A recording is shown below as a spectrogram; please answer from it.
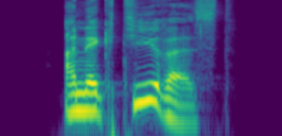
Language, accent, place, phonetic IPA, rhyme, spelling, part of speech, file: German, Germany, Berlin, [anɛkˈtiːʁəst], -iːʁəst, annektierest, verb, De-annektierest.ogg
- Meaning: second-person singular subjunctive I of annektieren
